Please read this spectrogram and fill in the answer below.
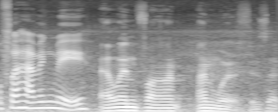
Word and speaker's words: von Unwerth: having me I went von Unwerth saying that ya English in German it's Ellen von Unwerth earlier but okay in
